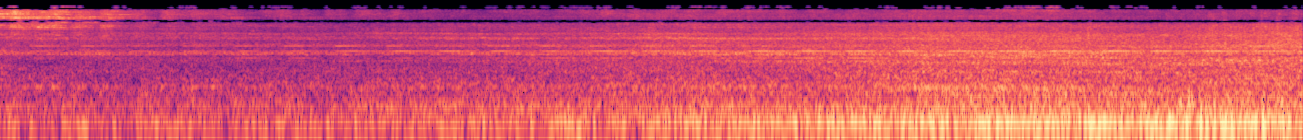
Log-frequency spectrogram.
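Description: Amtrak Pacific Surfliner bi-level passenger train rolling past until its cab car clears the crossing. A low diesel rumble from BNSF freight locomotives grows steadily louder through the second half.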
